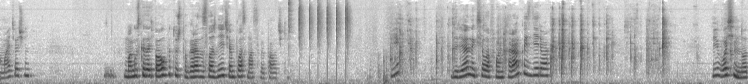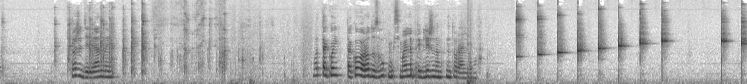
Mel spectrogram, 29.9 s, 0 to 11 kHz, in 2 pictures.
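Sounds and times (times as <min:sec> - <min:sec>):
sticks tapping toy xylophone: 0:05.8 - 0:07.0, 0:16.0 - 0:18.0, 0:25.3 - 0:28.5, 0:29.4 - 0:29.9
wooden mallets clacking: 0:05.8 - 0:07.1, 0:07.8 - 0:13.5, 0:16.0 - 0:19.6, 0:25.3 - 0:28.5, 0:29.4 - 0:29.9.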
